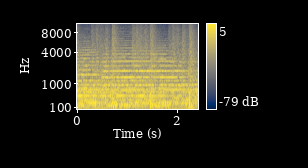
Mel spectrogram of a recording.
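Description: Concert wind band playing live: brass and woodwinds sustaining full chords, with a few accented beats.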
